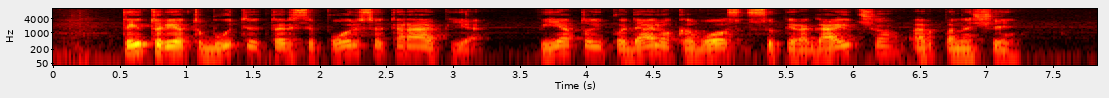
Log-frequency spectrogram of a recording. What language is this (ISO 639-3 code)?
lit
